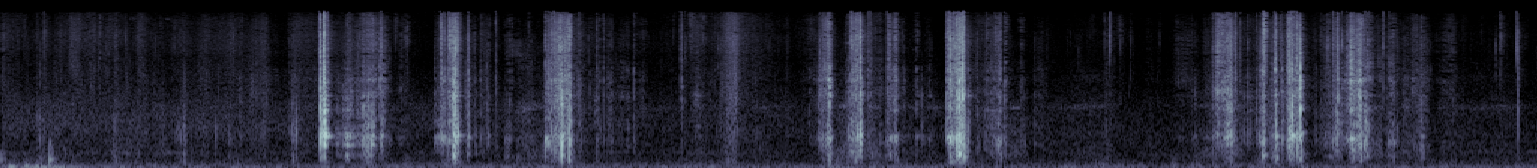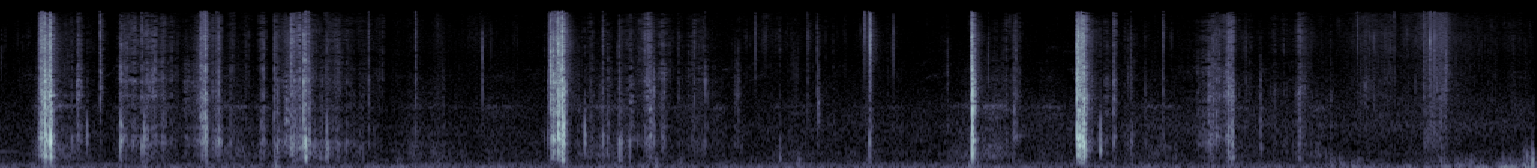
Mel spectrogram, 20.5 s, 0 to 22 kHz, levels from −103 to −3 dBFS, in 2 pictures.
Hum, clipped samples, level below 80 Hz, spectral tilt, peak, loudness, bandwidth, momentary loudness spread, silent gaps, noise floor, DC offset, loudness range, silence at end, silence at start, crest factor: none; under 0.1%; -70 dBFS; 0 dB/octave; -8 dBFS; -35 LUFS; 16.5 kHz; 25 LU; none; -71 dBFS; under 0.1%; 4 LU; 2.05 s; 0.05 s; 32 dB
